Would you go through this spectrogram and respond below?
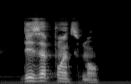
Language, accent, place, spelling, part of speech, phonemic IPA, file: French, France, Lyon, désappointement, noun, /de.za.pwɛ̃t.mɑ̃/, LL-Q150 (fra)-désappointement.wav
- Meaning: disappointment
